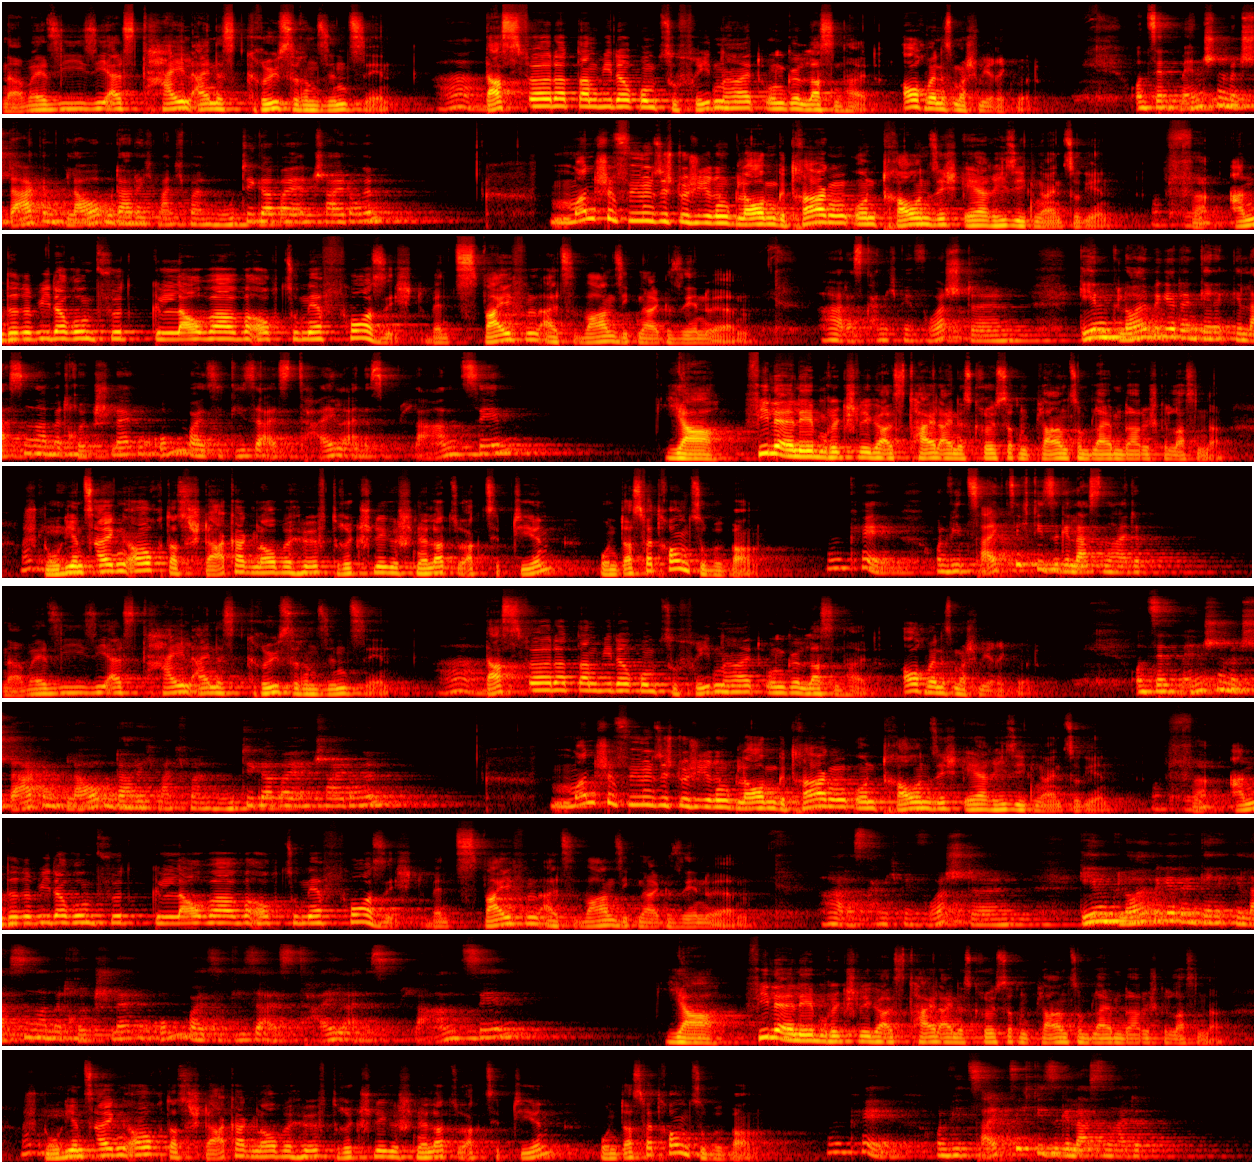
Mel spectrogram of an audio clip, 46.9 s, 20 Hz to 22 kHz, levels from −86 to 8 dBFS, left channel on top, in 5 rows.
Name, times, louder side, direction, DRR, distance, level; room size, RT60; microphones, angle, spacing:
voice 1, 0.0-2.9 3.6-6.5 6.8-7.7 13.5-17.7 18.1-24.4 33.2-37.3 37.7-41.7 42.0-43.2, left 4 dB, 25° left, 15 dB, 0.3 m, -27 dB
voice 2, 3.3-3.6 8.0-12.3 18.0-18.5 24.6-32.1 37.7-38.1 43.7-46.1, left 2 dB, 45° left, 6 dB, 1.4 m, -32 dB
13.5 x 7.5 x 8.1 m, 1.2 s
head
